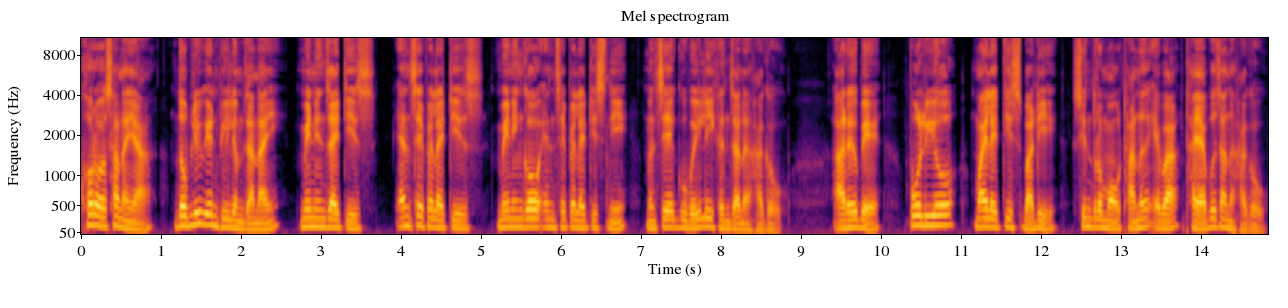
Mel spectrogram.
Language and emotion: Bodo, neutral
